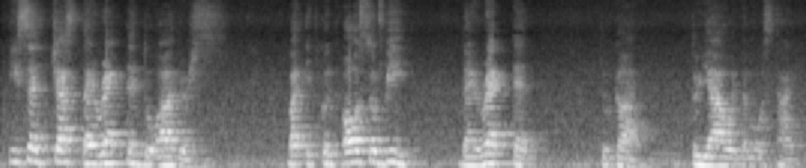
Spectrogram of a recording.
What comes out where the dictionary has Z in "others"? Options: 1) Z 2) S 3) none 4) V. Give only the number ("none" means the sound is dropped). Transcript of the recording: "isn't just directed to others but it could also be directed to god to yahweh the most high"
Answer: 2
